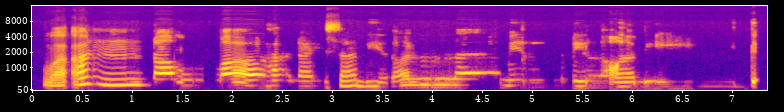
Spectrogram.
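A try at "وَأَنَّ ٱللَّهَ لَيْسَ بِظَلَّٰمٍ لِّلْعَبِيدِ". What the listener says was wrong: Tebalkan sedikit, tambah lagi. Itu udah bagus, tapi kurang. Tambah lagi tebalnya.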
